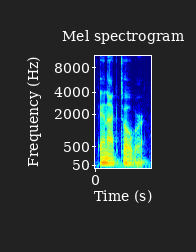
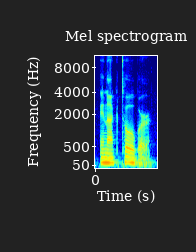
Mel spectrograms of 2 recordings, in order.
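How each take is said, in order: Both takes have the same delivery.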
